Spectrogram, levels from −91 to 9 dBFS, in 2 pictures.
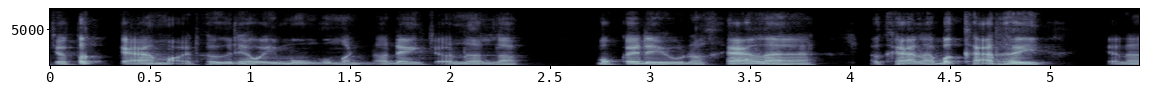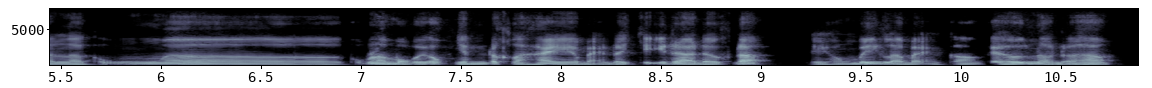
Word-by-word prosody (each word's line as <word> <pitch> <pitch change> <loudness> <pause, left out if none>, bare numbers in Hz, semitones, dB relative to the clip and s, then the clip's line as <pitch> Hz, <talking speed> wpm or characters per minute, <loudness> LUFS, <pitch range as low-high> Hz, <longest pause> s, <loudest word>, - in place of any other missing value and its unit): cho - - 0
tất 160 0 +2
cả 130 - +2
mọi 125 -2 -2
thứ 130 +5 0
theo 130 -6 +1
ý 120 +2 0
muốn 130 +3 -1
của 150 - -3
mình, 110 -7 -4
nó 110 - -6
đang 115 -2 0
trở - - -5
nên 125 -3 -2
là 100 -2 -3 0.4
một 105 - -2
cái 130 +1 +6
điều 95 -1 +3
nó 110 +2 -3
khá 130 +8 +4
là 95 - +2 0.3
nó - - -8
khá - - +3
là - - +1
bất - - +3
khả - - +3
thi. 130 -2 +5 0.3
Cho - - -8
nên 110 -1 -3
là 100 -1 -2
cũng, 145 +8 -5
ờ, 110 -4 -2
cũng - - -15
là 145 - +5
một - - +1
cái 115 - +1
góc 140 +1 -2
nhìn 100 -5 0
rất - - -2
là 115 - 0
hay 115 0 +2
mà - - -2
bạn 100 - -5
đã 115 - -1
chỉ - - -1
ra 145 -6 +4
được 100 -1 -1
đó, 150 - +4 0.3
thì 100 - -6
hổng 100 +4 -7
biết 150 +4 +3
là 105 - +1
bạn 100 0 -5
còn 100 -2 -6
cái 125 - -1
hướng 130 +5 +4
nào 145 - +2
nữa 105 +2 -2
hông? 125 -1 +1
115 Hz, 325 wpm, -23 LUFS, 105-130 Hz, 0.4 s, cái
